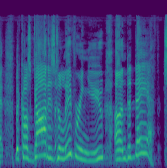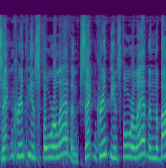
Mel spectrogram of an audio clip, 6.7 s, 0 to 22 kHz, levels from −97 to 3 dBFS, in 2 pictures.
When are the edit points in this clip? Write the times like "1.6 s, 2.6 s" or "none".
1.1 s, 3.2 s, 4.9 s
